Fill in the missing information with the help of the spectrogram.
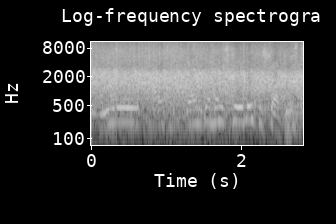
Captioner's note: some Applause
